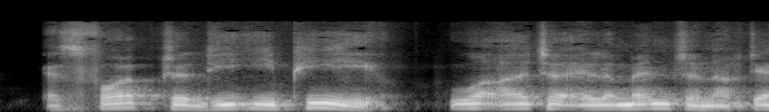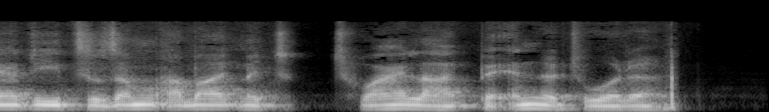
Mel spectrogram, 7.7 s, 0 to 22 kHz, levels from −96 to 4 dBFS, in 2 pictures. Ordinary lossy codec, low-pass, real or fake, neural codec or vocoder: MP3, 48 kbps; 10.8 kHz; fake; codec, 24 kHz, 1.2 kbps, DualCodec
